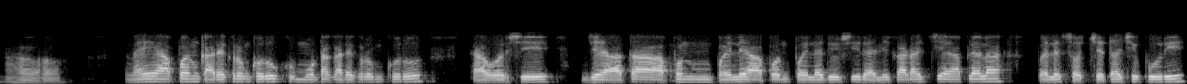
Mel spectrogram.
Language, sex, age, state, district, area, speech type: Marathi, male, 18-30, Maharashtra, Wardha, urban, conversation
